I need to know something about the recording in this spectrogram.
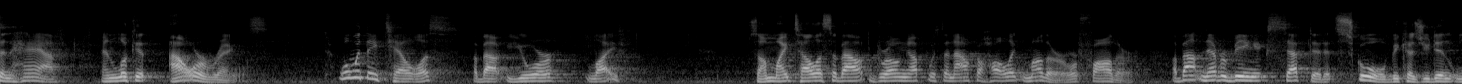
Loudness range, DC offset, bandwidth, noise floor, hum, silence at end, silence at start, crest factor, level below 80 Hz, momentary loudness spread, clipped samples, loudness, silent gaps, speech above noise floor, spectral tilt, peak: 4 LU; under 0.1%; 12 kHz; -54 dBFS; none; 0 s; 0 s; 18 dB; -64 dBFS; 11 LU; under 0.1%; -27 LUFS; none; 28 dB; -7.5 dB/octave; -10 dBFS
